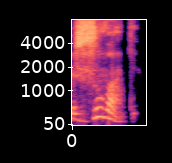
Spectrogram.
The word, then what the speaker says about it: зжувати: подовжений с і навпаки шиплячі впливають на попередні свистячі звуки у вимові наприклад зжувати що тут відбувається шиплячий жн впливає на передній свистячий з і у вимові Ми чуємо жжувати на цьому все вивчайте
